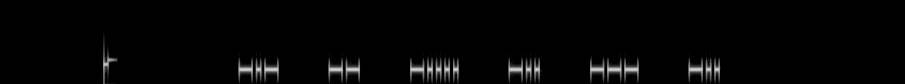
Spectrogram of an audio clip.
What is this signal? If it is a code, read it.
Morse code, heard as a keyed tone, about 28 wpm, spaced as for 13 wpm, 700 Hz. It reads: KM6DOD
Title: USA Call Signs - 4x Character Spacing - 28wpm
